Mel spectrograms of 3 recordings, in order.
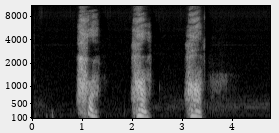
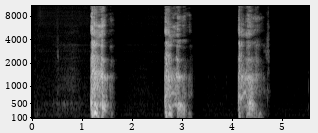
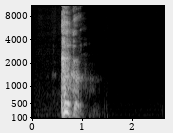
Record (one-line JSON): {"exhalation_length": "4.8 s", "exhalation_amplitude": 9913, "exhalation_signal_mean_std_ratio": 0.37, "three_cough_length": "5.5 s", "three_cough_amplitude": 28478, "three_cough_signal_mean_std_ratio": 0.3, "cough_length": "2.6 s", "cough_amplitude": 25053, "cough_signal_mean_std_ratio": 0.24, "survey_phase": "beta (2021-08-13 to 2022-03-07)", "age": "18-44", "gender": "Male", "wearing_mask": "No", "symptom_runny_or_blocked_nose": true, "symptom_sore_throat": true, "symptom_fatigue": true, "symptom_headache": true, "symptom_onset": "13 days", "smoker_status": "Never smoked", "respiratory_condition_asthma": false, "respiratory_condition_other": false, "recruitment_source": "REACT", "submission_delay": "3 days", "covid_test_result": "Negative", "covid_test_method": "RT-qPCR", "influenza_a_test_result": "Negative", "influenza_b_test_result": "Negative"}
